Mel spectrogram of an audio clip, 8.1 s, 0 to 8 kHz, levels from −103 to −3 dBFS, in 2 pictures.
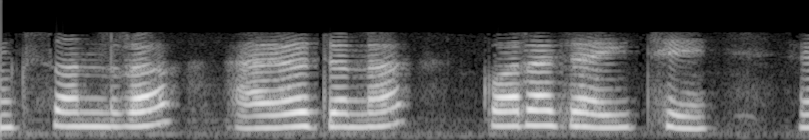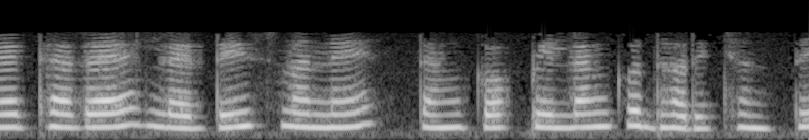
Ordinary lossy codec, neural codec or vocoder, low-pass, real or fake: AAC, 16 kbps; none; 7.2 kHz; real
